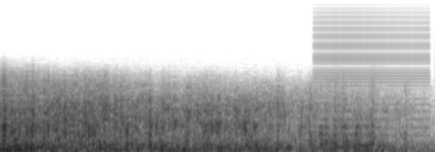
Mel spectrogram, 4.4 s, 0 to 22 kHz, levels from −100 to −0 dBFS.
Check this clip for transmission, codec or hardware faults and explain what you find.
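There is one hardware fault here: GSM phone buzz, from 3.14 s to 4.31 s. A 2G handset close to the recording chain was transmitting in bursts about 217 times a second, and the audio circuitry rectified the radio pulses. The result is a hard, raspy 217 Hz buzz full of harmonics, sitting about 24 dB below the signal and unrelated to it. It is nearly steady, which fits a phone on an active call.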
